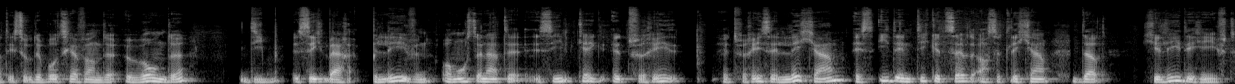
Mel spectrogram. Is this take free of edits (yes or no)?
no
